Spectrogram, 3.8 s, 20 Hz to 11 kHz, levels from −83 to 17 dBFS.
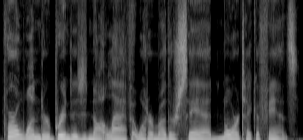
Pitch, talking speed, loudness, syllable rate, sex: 205 Hz, 235 wpm, -17 LUFS, 5.5 syllables/s, female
